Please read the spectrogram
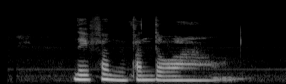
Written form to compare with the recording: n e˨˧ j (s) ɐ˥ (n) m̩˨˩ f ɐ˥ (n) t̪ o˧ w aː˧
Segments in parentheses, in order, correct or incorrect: incorrect: f, correct, correct

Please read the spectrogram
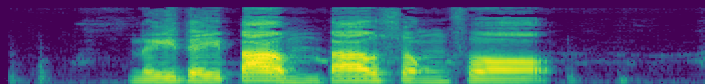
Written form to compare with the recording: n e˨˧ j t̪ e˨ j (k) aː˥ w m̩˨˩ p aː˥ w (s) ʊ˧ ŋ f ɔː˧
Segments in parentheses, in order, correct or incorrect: incorrect: p, correct

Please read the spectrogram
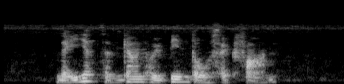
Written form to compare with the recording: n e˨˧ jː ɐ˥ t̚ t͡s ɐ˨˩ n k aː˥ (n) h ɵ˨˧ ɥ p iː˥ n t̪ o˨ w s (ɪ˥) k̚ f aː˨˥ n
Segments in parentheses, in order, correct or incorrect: correct, incorrect: ɪ˨

